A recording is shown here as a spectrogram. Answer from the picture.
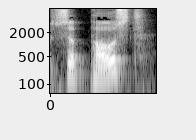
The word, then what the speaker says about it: supposed: S-U-P-P-O-S-E-D. Supposed. Mas esse E-D não vai ter a pronúncia supposed. Supposed, tá? Vai ser um som de T. Supposed. Supposed. Tem toda uma razão aí da pronúncia do passado em inglês. Mas a gente não vai entrar nisso agora. Mas é som de T.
